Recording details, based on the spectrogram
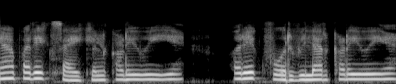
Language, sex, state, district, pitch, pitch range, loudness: Hindi, female, Uttar Pradesh, Budaun, 230 Hz, 220-255 Hz, -14 LUFS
